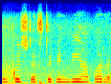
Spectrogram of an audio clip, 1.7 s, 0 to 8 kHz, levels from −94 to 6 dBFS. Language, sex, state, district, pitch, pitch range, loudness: Hindi, female, Maharashtra, Chandrapur, 250 Hz, 240-255 Hz, -14 LUFS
